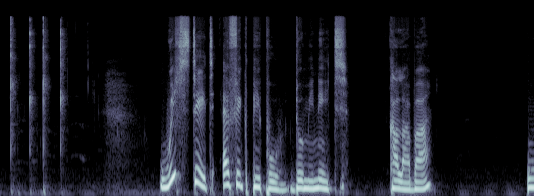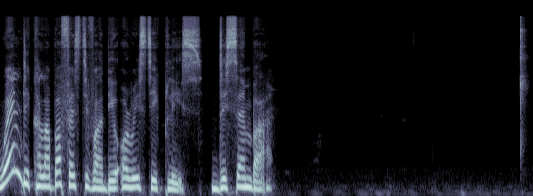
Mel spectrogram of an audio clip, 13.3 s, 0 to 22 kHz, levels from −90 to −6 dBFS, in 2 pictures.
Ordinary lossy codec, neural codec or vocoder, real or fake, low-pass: Opus, 32 kbps; none; real; 14.4 kHz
